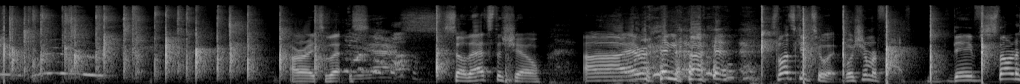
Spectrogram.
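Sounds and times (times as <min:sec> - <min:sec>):
round of applause: 0:00.0 - 0:03.6
speech: 0:02.9 - 0:10.1
laughter: 0:03.2 - 0:04.3, 0:06.3 - 0:07.6.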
